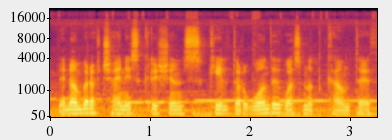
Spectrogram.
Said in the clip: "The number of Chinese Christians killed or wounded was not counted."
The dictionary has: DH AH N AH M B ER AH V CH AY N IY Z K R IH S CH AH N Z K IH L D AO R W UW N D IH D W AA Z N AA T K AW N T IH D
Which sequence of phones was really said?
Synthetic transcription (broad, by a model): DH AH N AH M B ER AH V CH AY N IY S K R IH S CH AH N S K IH L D AO R W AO N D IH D W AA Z N AA T K AW N T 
